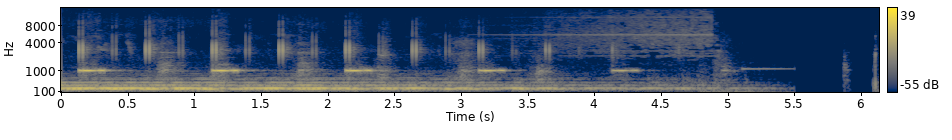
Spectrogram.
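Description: Stopwatch countdown sound effect: a clock ticking about twice a second with a short high beep each second, five beeps, over a steady low hum. It ends with a slightly longer beep about five seconds in.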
